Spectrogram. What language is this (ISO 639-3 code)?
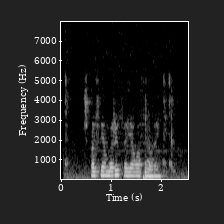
eus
